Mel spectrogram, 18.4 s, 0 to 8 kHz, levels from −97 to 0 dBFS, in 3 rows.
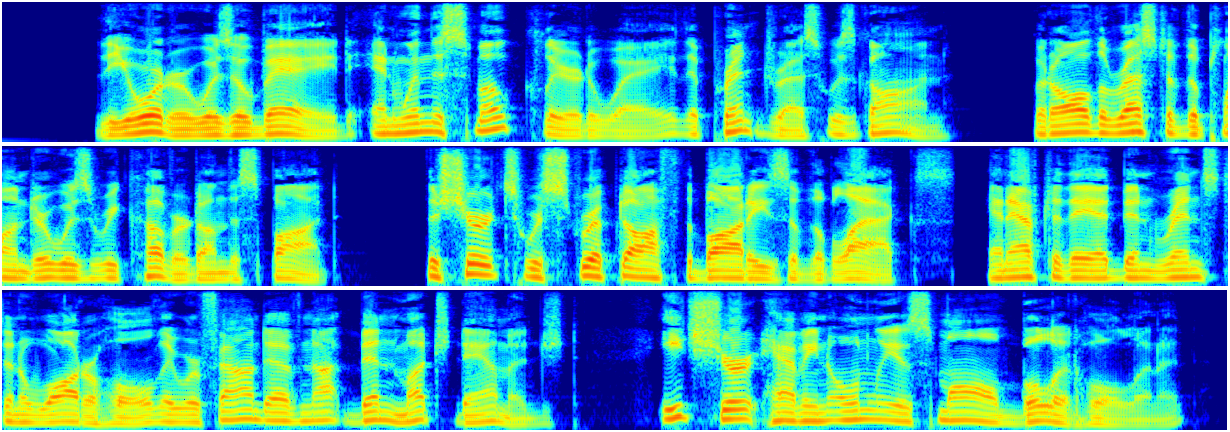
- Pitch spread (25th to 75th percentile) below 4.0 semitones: No, average, 5.1 semitones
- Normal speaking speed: No, fast, 215 wpm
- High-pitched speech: No, low, 115 Hz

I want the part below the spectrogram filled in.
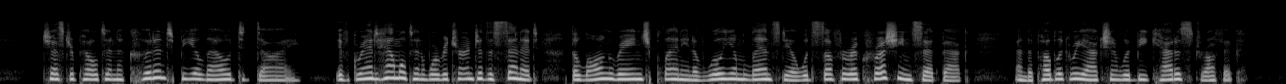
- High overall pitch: Yes, high, 230 Hz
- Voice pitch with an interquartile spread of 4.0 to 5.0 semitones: No, narrow, 2.6 semitones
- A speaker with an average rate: Yes, average, 160 wpm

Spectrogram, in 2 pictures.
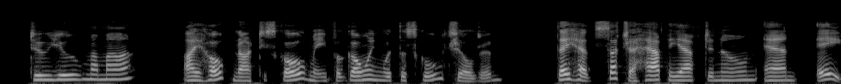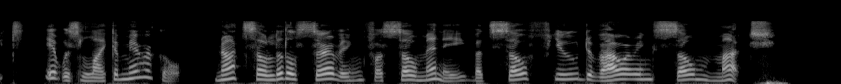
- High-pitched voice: Yes, high, 210 Hz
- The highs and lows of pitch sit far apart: No, average, 4.1 semitones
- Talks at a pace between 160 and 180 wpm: No, average, 145 wpm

